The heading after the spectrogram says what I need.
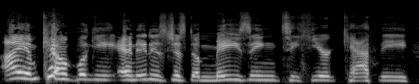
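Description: A man's voice: sits high, fairly even intonation, a little slow, a bit bright, no room sound. A man hosting a podcast with casual comic banter and a teasing, showman-like manner. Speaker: podcast host.

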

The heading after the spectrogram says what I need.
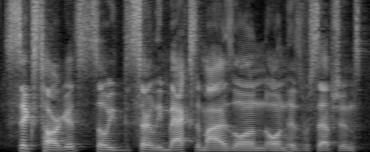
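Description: A man hosting a casual fantasy football show, relaxed, moving the talk from player to player. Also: lowish voice, normal speed. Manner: relaxed, steers the segments. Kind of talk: casual sports chat.

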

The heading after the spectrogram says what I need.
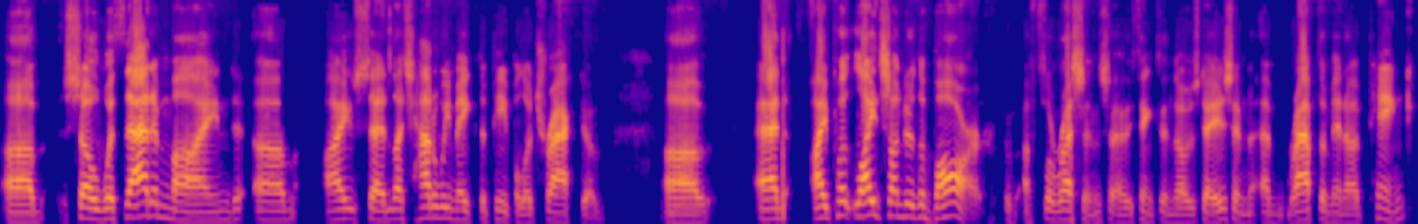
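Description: A man speaks in a middle-pitched voice, rambling casually through his memories with plenty of ums and restarts. The sound is dull and lo-fi, and very dry, with no room sound at all. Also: unhurried, no room sound. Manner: rambling, many fillers and restarts. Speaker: guest lighting designer. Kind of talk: casual recollection.

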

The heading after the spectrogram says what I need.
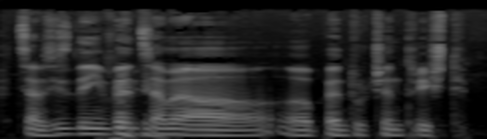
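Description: A man's voice: mid-range voice, level tone, dark tone, dry recording. A man co-hosting a casual podcast, joking sardonically and reading news aloud. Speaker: podcast co-host. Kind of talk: casual chat.

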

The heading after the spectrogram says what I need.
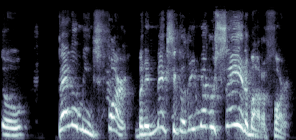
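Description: A man's voice: very high voice, huge pitch swings, a little fast, vocal fry. A man with a Cuban accent co-hosting a comedic radio show, joking and acting out Spanish phrases. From Cuba. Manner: joking, playful, acts out quoted phrases.

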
